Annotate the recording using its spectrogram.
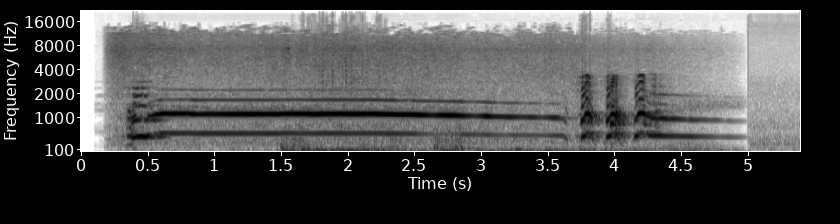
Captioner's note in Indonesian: suara lolongan serigala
